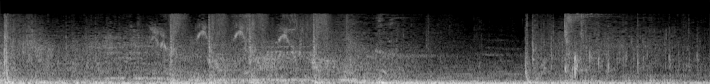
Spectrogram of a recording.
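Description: Confringo spell blasts in the video game Hogwarts Legacy on PS5 come as repeated booming explosive bursts with whooshing trails, loud and dense throughout, with a sharp crack near the end.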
